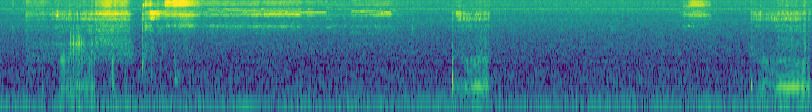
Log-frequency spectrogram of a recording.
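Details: A sleeping Pekingese dog snores: rough, breathy snorts in a cluster early on, then single snores around ten, fourteen and sixteen seconds, with quiet low breathing and a steady low hum between them.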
